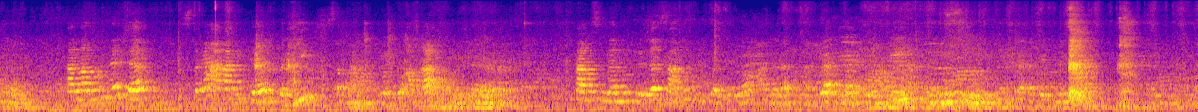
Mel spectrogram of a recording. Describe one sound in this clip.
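A woman speaks clearly and calmly to a group.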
